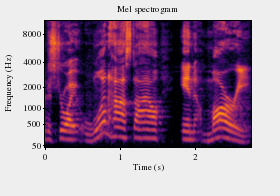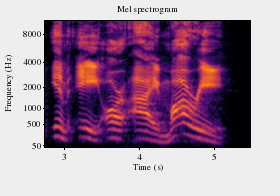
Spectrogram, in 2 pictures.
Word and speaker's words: Mari: M-A-R-I. Mari. Not Mori, where they go for DNA tests, but Mari. Which actually, that might be how it's pronounced.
